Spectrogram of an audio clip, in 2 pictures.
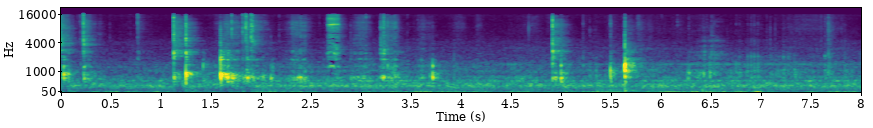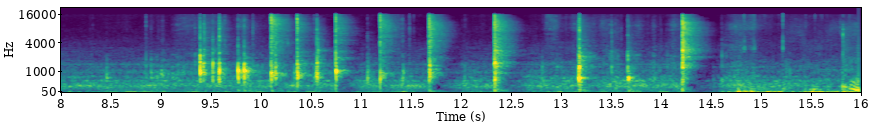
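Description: Plastic housing of a Dyson V6 battery pack being pressed closed by hand: scattered clicks and knocks of plastic parts fitting and snapping together, coming thickest a little past halfway.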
